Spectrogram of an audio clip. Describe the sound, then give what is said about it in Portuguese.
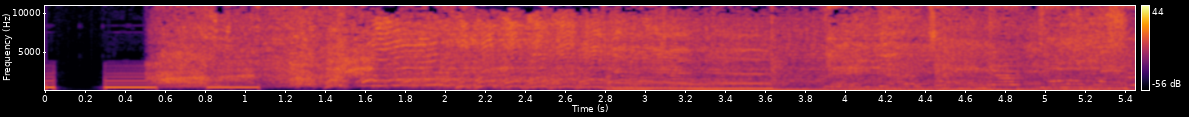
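Two short, steady electronic beeps of a disconnected phone line sound clearly after the other party hangs up, then give way to a loud, busy wash of rumbling, revving noise with sweeping tones. “quando eles desligam o telefone é porque eles estão bravos”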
